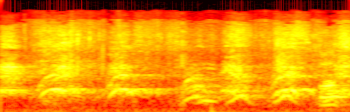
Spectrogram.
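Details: Two dogs, a Serbian defence dog and a Dogo Argentino, give rapid high yelping barks, each an arched tonal yip, about three per second in a steady run.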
